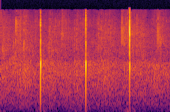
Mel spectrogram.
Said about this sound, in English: Wow, wow, wow. Well, hey, look, they already applauded, so they're already with us, right?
